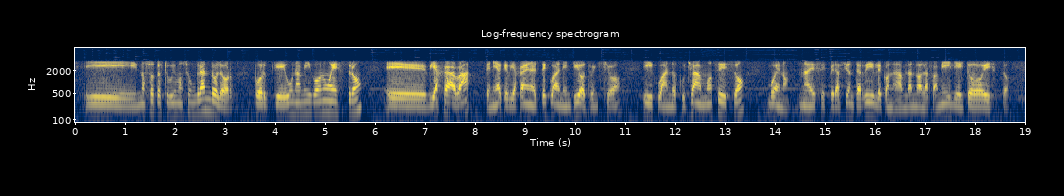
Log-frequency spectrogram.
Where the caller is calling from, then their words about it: Villa Luzuriaga, Buenos Aires Province, Argentina; de Villa Luz Uriaga.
